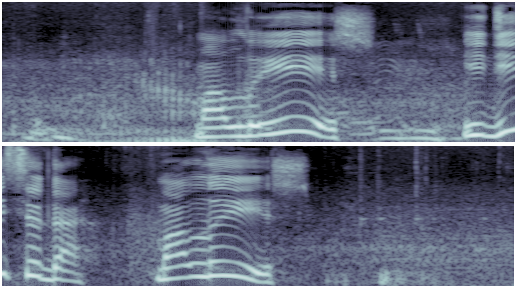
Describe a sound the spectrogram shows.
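A lion cub gives loud, wavering cries close by.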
